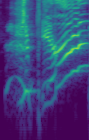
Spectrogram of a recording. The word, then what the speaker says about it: Shapiro: sharpio has a blue tick Sharpio. Sorry. How do we pronounce his name? Shapiro? Ben Shapiro.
